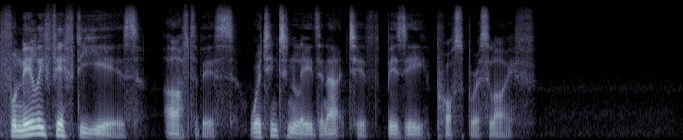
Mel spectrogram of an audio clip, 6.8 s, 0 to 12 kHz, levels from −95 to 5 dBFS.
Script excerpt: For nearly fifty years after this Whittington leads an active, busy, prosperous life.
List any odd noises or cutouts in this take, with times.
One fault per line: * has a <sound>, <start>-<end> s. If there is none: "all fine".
all fine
